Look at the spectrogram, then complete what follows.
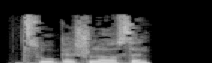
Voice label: "zugeschlossen", German; adjectives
